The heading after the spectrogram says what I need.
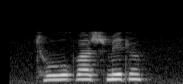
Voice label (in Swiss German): "hoorwaschmittel", alsace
